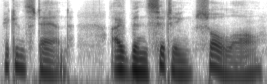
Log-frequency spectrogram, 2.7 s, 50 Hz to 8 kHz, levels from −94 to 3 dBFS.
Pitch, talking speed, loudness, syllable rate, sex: 110 Hz, 180 wpm, -18 LUFS, 4.6 syllables/s, male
